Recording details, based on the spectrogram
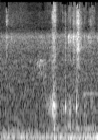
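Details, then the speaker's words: Chevelle with noise and vibration from the rear end, wheel rotated by hand: faint single tick like a BB or stone dropping each rotation, then light clicks; loose rear axle bearing. "that sounds like a BB. Like a BB dropping every time you rotate it."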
